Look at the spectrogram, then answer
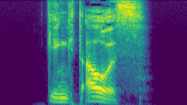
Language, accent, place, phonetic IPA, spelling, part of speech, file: German, Germany, Berlin, [ˌɡɪŋt ˈaʊ̯s], gingt aus, verb, De-gingt aus.ogg
- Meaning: second-person plural preterite of ausgehen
